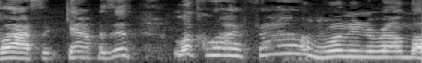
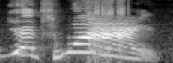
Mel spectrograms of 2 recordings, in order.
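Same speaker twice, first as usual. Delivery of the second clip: louder, higher blurt; blurted confession; 8 semitones higher, 11 dB louder than usual. Retold or imitated. Husband caught drinking, blurting loud. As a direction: give up and blurt it out. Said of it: "I was".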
